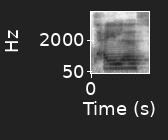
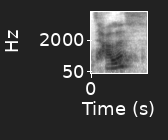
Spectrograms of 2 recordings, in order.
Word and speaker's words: talus: in here, which is called our talus or talus, depending on how you want to pronounce it, we can actually do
